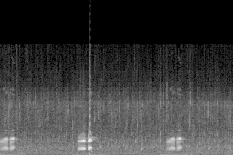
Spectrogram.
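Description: A frog croaking three times, each call short and spaced about a second and a half apart, over a faint steady hiss.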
